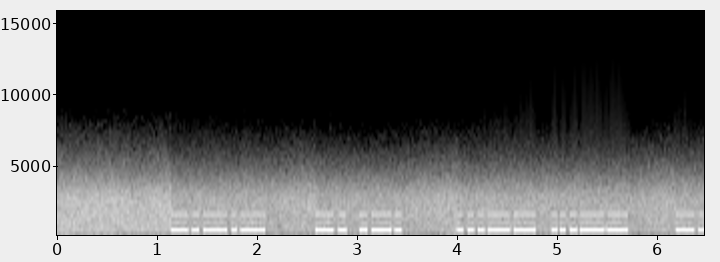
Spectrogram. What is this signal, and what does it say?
Morse code, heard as a keyed tone, hand-sent with a straight key, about 22 wpm, 550 Hz, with radio static. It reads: <KA> NR 33 …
